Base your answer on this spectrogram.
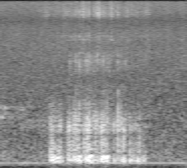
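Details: Sleeping male Chihuahua snoring: one short rough, fluttering breath lasting about a second, over a faint steady hum.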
